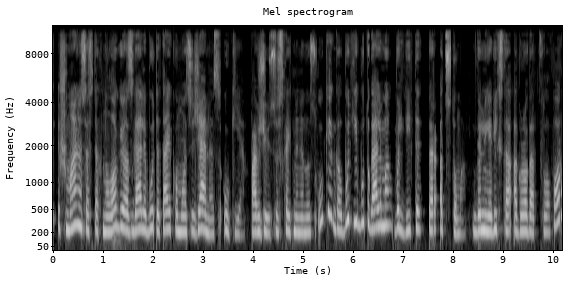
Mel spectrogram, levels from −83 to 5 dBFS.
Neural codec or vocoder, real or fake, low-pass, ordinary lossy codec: none; real; 10.8 kHz; AAC, 32 kbps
